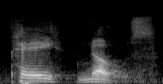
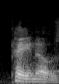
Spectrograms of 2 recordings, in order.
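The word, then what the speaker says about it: Panoz: pronounce it right it's pay nose penos like p-a-y and then n-o-s-e knows is how you would pronounce that some of you know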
